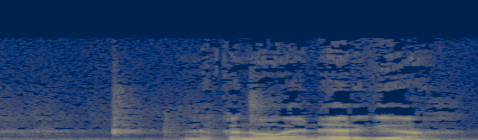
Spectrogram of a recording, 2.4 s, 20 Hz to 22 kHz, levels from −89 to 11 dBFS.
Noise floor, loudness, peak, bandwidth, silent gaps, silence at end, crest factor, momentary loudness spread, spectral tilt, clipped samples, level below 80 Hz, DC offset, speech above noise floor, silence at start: -44 dBFS; -21 LUFS; -4 dBFS; 16 kHz; none; 0.05 s; 20 dB; 15 LU; -6 dB/octave; under 0.1%; -54 dBFS; under 0.1%; 22 dB; 0 s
